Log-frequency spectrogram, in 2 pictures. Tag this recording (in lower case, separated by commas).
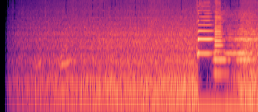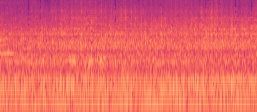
vehicle, train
